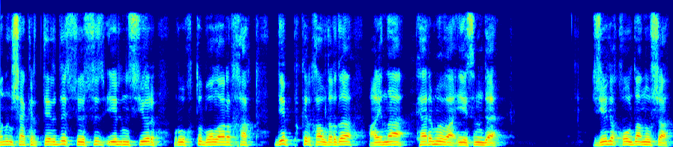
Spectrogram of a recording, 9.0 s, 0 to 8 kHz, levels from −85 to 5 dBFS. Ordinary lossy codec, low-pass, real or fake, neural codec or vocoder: MP3, 64 kbps; 7.2 kHz; fake; codec, 16 kHz in and 24 kHz out, 2.2 kbps, FireRedTTS-2 codec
